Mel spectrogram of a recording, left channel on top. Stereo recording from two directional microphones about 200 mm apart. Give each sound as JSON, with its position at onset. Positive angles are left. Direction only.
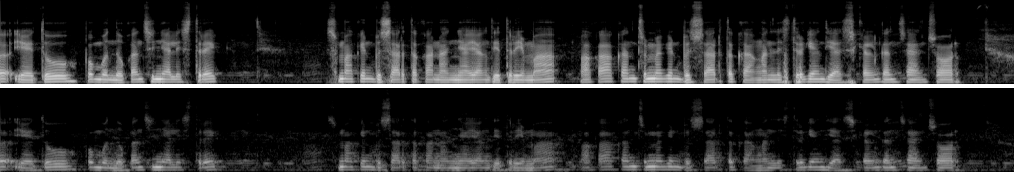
{"t": 0.0, "sound": "speech", "side_deg": 50}
{"t": 3.2, "sound": "speech", "side_deg": 55}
